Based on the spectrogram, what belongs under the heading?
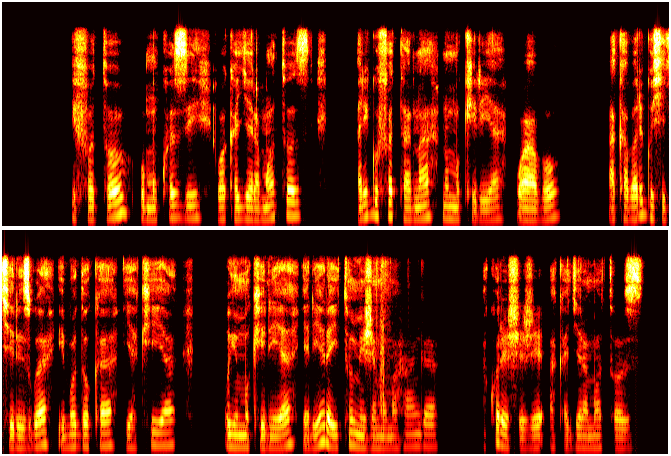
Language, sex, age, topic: Kinyarwanda, male, 18-24, finance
